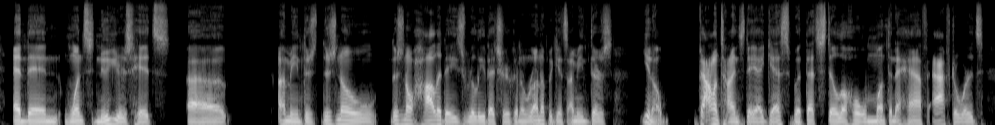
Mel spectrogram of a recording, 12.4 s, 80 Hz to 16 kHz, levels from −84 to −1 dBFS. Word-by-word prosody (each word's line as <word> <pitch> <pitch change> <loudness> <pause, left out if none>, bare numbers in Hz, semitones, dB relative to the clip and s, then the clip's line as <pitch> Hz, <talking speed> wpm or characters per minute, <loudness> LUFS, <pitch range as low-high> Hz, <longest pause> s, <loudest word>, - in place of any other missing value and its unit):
and 110 -1 +5
then 105 -2 +4
once 110 +2 +1
New 100 +2 +3
Year's 115 -5 +1
hits, 100 -4 -3 0.2
uh, 105 0 +2 0.7
I 110 - +1
mean, 105 -2 +1
there's 105 0 -3
there's 115 +1 -2
no 110 -4 +1
there's 120 +3 -2
no 125 -1 +3
holidays 110 -1 +2
really 110 +1 +1
that 110 -2 -1
you're 105 - -1
gonna 105 0 -2
run 110 +2 +1
up 120 - -3
against, 110 -2 -4
I - - -2
mean, 110 -1 0
there's, 110 -1 -3 0.3
you - - 0
know, - - -3 0.4
Valentine's 100 0 +2
Day, 105 - 0
I 95 - -1
guess, 100 +4 -2
but 100 -2 -2
that's 110 0 -1
still 110 -1 +1
a - - +3
whole 105 -1 0
month 105 +2 0
and 105 - -1
a - - -2
half 110 +1 -2
afterwards, 105 -2 0
105 Hz, 200 wpm, -24 LUFS, 105-110 Hz, 0.7 s, and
